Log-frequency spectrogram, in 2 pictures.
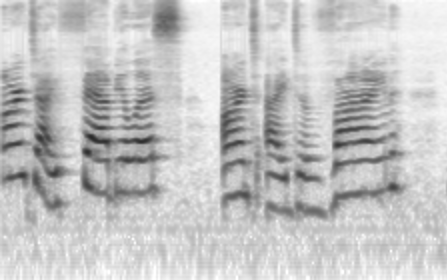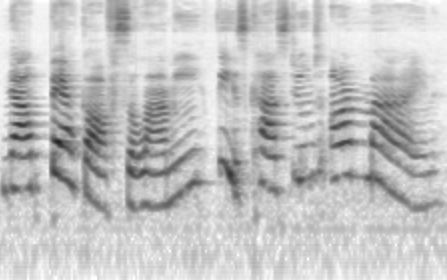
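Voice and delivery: loud, drawn-out vain pug; diva brag. Acted. Pig brags to Trevor about his costumes, loud vain diva. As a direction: preen then shove him off.

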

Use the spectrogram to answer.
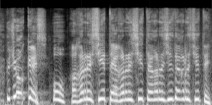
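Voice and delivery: very high, excited repeating; thrilled. Real, not acted. Player grabbing seven anvils, thrilled. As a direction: squeal the find over and over.

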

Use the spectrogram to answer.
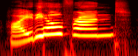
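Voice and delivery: high, loud bubbly greeting; cheery porcupine. Acted. Pickles greeting Tank on the road, high loud and cheery. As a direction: greet a friend, high and bright.

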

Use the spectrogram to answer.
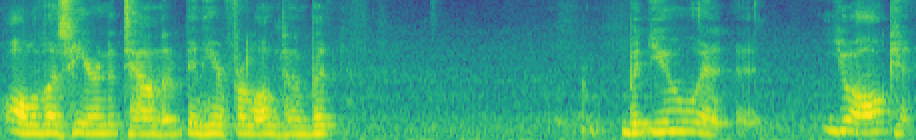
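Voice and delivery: urgent plea with last breath; dying man voice. Acted. Dying NPC continues.

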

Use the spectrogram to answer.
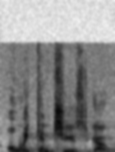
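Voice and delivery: ordinary delivery, nothing marked

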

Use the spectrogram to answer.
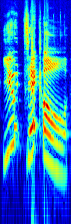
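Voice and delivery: slow loud insult; angry. Real, not acted. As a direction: spit it out furious. Angry at enemy after hit.

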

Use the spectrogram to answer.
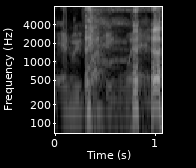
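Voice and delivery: bursting into a loud laugh on the win; real laugh breaking through the line. Real, not acted. Laughing at the victory.

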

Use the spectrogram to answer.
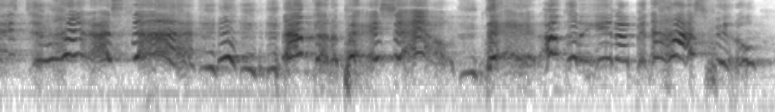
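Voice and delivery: very high, slow, laughing whiny wail; dad mocking son's whine about heat; mocking crybaby kid. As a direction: mimic a wailing crybaby. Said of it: "I don't care about it".

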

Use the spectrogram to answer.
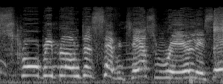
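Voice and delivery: high-pitched mocking challenge; scornful taunt. Mocking a rival's age in a row, scornful taunt.

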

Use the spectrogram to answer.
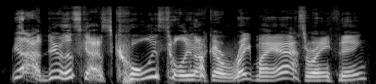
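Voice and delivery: high-pitched, sarcastic fake trust; mock-naive sarcasm. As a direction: play the gullible fool, dripping with sarcasm. Mocks himself as a gullible victim.

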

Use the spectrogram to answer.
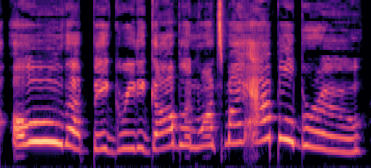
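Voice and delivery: high, loud wail into a crying plea; frightened cry. A narrator's reading. Witch crying about the greedy goblin. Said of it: "heard a fifth cry".

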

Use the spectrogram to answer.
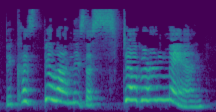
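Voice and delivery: high, loud, slow donkey voice; complaining jenny. A narrator's reading. Jenny grumbling about the road, high and loud.

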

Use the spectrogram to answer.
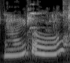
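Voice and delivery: normal talking voice

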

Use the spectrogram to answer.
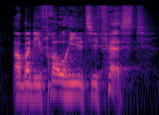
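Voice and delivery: plain reading voice

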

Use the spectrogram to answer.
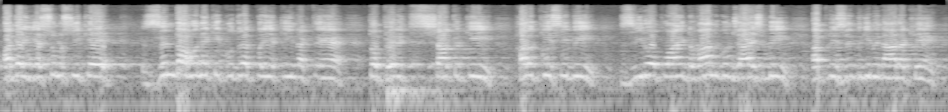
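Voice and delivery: ordinary talk, nothing marked

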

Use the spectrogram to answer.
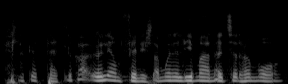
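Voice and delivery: ordinary delivery

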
